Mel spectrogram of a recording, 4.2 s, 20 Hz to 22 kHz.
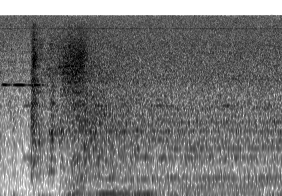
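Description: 2019 Honda HR-V's 1.8-litre four-cylinder engine being started: a short crank, then it catches about a second in with a brief flare of revs and settles to a steady idle.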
